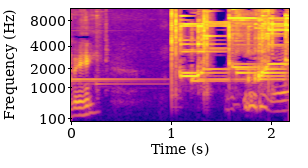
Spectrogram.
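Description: Toy metal-bar glockenspiel struck with a stick: a ringing note fades out over the first second, then a fresh strike about a second in sets several bright notes ringing.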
